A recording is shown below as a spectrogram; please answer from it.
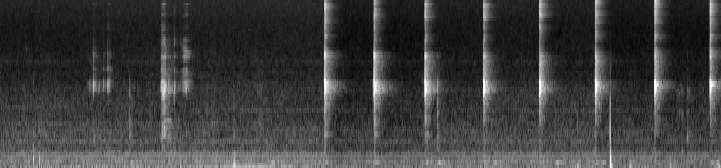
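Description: Kitchen knife slicing a peeled banana into rounds on a plate. From about five seconds in, each cut ends in a sharp click of the blade on the plate, a little more than one a second, at a steady rhythm.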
